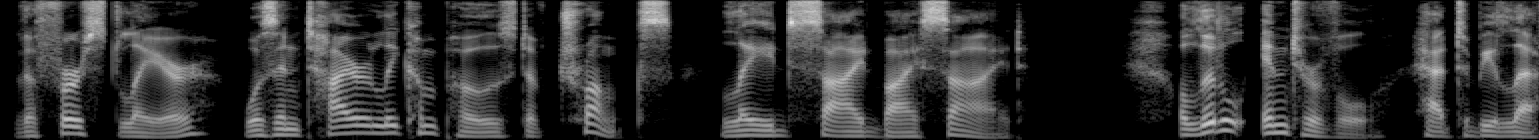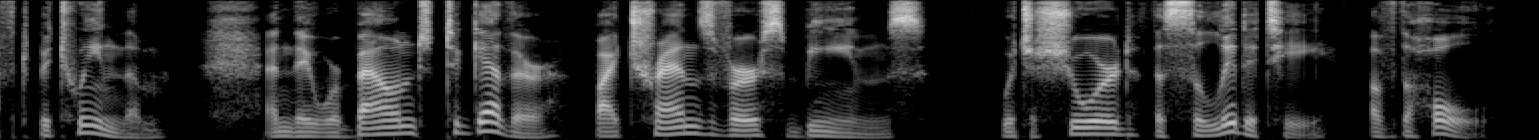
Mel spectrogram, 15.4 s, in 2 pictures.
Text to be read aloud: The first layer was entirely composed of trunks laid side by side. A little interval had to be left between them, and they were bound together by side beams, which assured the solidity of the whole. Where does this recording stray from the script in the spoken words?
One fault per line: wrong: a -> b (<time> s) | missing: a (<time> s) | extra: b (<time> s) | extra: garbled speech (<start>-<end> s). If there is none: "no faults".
wrong: side -> transverse (10.8 s)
